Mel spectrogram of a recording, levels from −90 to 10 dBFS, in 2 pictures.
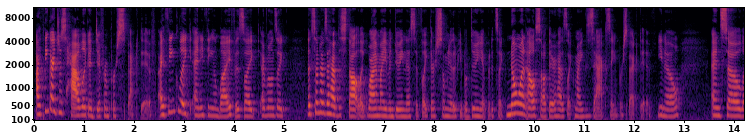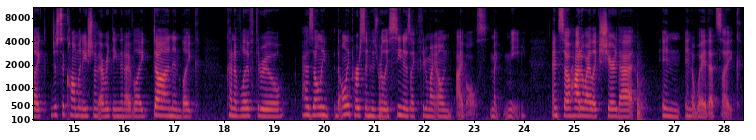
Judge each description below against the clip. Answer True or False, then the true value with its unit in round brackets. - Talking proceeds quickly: True (220 wpm)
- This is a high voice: True (210 Hz)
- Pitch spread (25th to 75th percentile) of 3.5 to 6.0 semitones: False (2.5 semitones)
